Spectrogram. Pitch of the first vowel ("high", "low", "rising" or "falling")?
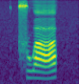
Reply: low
